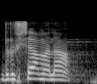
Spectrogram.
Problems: constant background noise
